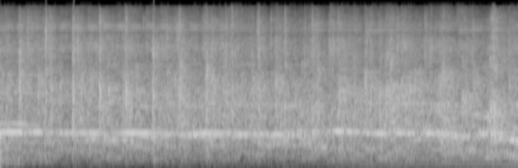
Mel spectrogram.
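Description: An audience claps together in a dense, continuous wash of applause that holds steady at a fairly loud level throughout, with a faint sustained tone running underneath.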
